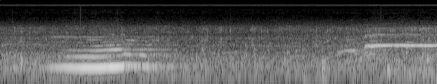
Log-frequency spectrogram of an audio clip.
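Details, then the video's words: Whale song with a loud sustained mid-pitched tonal moan, followed by quieter higher held tones, set against a continuous watery background hiss. "Song of the Whales"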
